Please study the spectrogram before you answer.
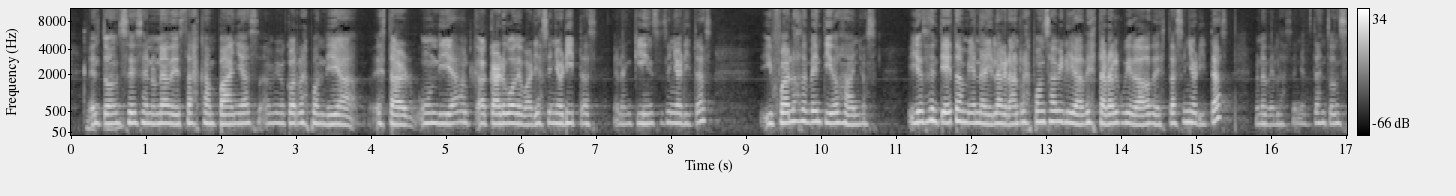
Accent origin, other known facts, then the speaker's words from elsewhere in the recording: Paraguay; moved away; Bueno, yo vine de Paraguay por motivos de estudio.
